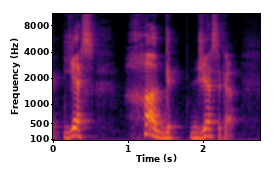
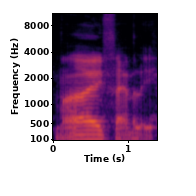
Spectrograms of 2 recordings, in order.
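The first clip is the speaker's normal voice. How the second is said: softer and slow, dreading the words; quiet dread; 4 semitones lower, 11 dB quieter than usual. Shown as a demonstration. Boy dreading telling listeners about family, softer and slow. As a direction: mutter it like the hard part. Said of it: "the hard part".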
